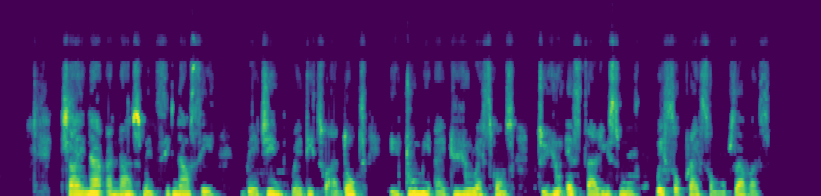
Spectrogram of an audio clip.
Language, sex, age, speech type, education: Nigerian Pidgin, female, 15-29, spontaneous, tertiary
